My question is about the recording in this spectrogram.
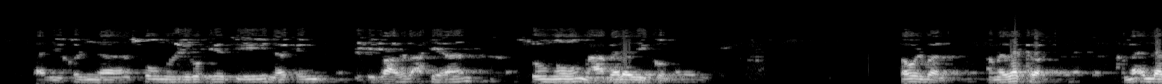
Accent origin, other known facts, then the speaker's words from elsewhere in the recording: Levant, Syria; كما يقولون عندنا في الشام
